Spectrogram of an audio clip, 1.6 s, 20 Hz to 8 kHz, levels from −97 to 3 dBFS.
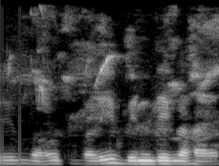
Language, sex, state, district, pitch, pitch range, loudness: Hindi, female, Uttar Pradesh, Budaun, 145 Hz, 140-155 Hz, -23 LUFS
